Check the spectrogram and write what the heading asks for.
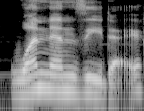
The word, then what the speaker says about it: Wednesday: But nope, that D is completely silent in modern English. Completely silent. Gone. The accepted way is 1 and Z day.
